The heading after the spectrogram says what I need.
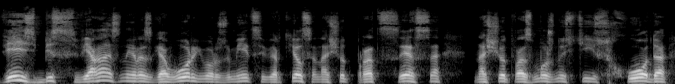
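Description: A man narrating a classic novel in the first person, with a measured, literary reading. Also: medium pitch, darkish tone, no room sound, clean studio sound. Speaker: audiobook narrator.

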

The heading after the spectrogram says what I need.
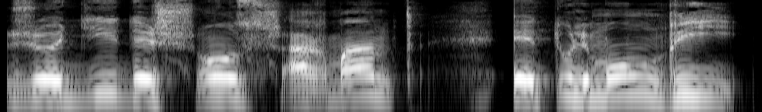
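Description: A man reading an audiobook, voicing a frail, frightened old prince who pleads in a slow, trembling voice and slips into French. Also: high-pitched, darkish tone, dry recording, clean studio sound, pitched above the performer's own voice. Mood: tearful. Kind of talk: audiobook character voice.

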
